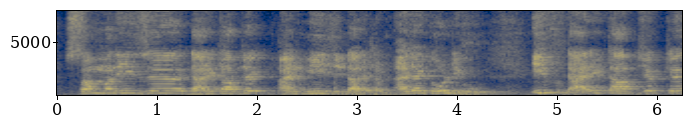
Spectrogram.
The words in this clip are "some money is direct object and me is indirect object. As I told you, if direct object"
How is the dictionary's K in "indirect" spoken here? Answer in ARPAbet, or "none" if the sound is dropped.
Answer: none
